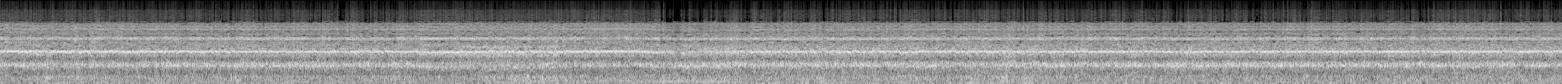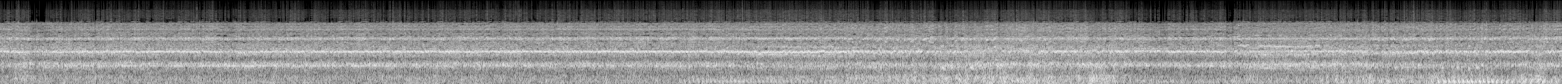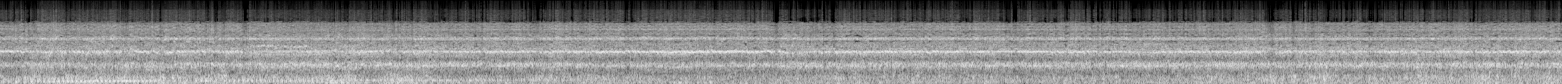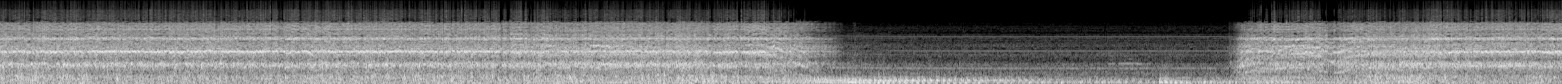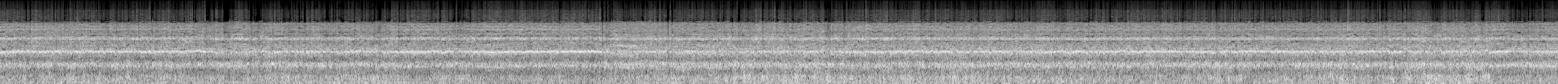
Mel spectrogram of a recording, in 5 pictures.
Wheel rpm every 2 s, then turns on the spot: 230, 230, 220, 230, 230, 230, 230, 230, 230, 230, 230, 220, 220, 240, 220, 220, 220, 230, 230, 230, 230, 230, 230, 230, 230, 230, 230, 80, 0, 40, 190, 230, 230, 230, 230, 230, 230, 230, 230.
none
